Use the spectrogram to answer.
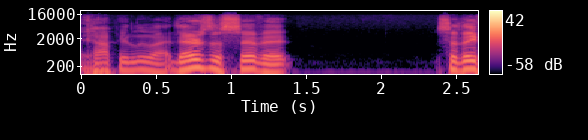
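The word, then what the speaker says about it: kopi luwak: Co copy luak. Yeah, I said it right. Copy luac.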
